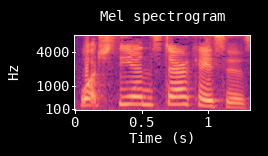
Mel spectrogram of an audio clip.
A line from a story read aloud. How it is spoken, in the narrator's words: Jameson was shouting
